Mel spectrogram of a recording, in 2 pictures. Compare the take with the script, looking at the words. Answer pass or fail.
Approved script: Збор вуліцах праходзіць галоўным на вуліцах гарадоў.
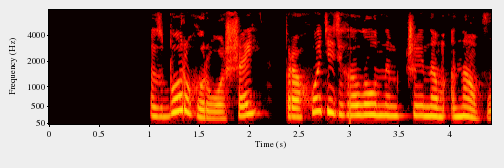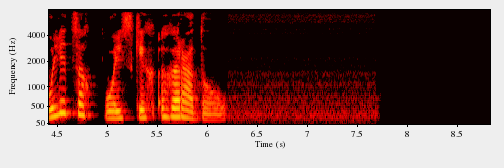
fail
